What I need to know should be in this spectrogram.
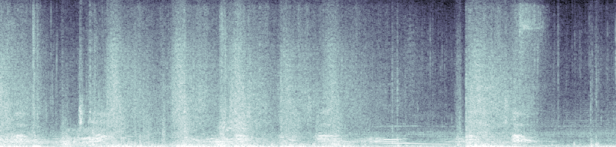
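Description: Game combat clashes and thuds.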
